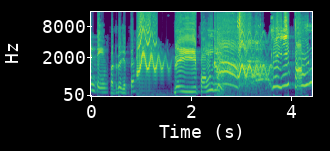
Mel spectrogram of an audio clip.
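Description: A cartoon-style 'boing' comedy sound effect with a wobbling pitch about a second in, laid over people's voices.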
